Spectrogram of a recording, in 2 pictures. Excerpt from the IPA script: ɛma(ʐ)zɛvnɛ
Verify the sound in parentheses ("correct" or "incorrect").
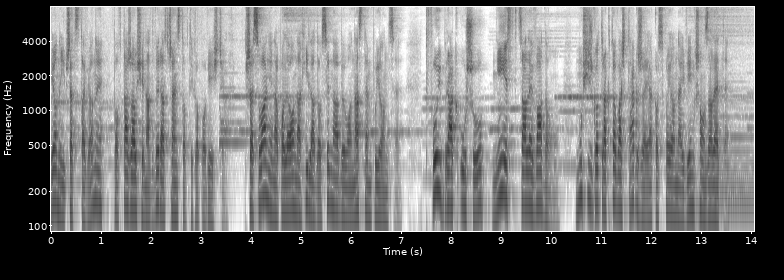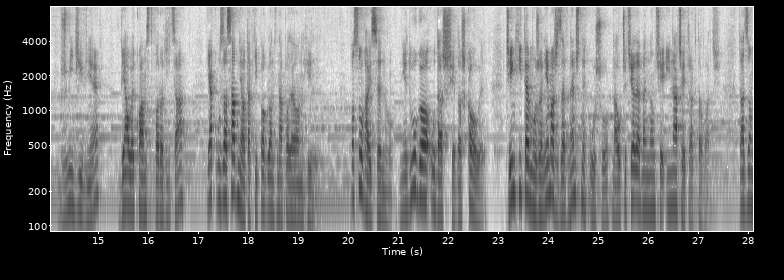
correct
